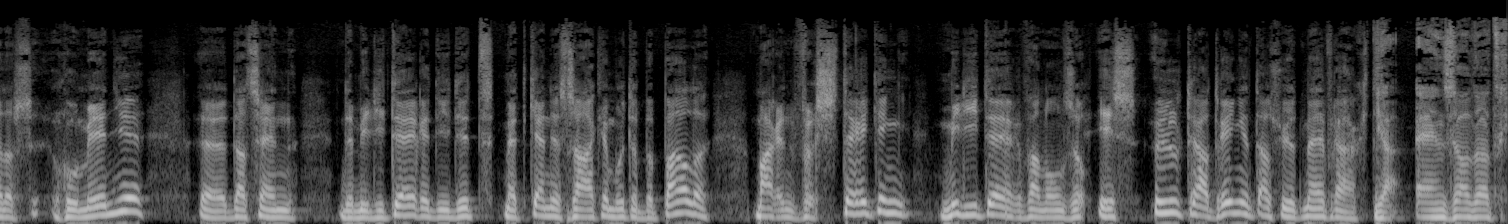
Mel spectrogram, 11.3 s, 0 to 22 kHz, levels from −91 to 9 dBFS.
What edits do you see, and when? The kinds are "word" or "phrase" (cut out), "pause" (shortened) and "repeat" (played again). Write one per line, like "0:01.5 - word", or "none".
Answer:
0:03.7 - word
0:04.3 - word
0:08.1 - word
